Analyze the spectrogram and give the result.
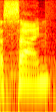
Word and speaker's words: Sejm: O partido atualmente possui, nas últimas eleições, em 2019, legislativas, conseguiu 235 assentos de eh, deputados né, no SAIM, que é o SAIM, escreve-se S-E-J-M, mas a pronúncia é SAIM, que seria o, a Câmara Baixa, a Câmara dos Deputados lá, que tem 460 assentos.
